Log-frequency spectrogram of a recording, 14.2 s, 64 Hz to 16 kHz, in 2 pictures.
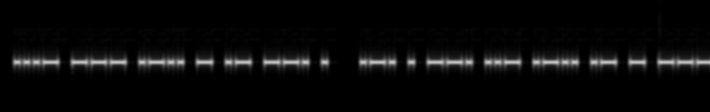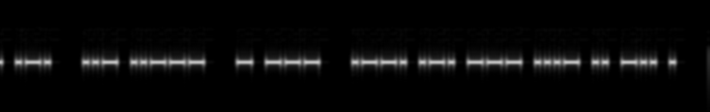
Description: Morse code, heard as a keyed tone, about 25 wpm, 750 Hz. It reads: VOLTAGE REGULATOR U2 TO PROVIDE
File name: Archive / 25 WPM / 25WPM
